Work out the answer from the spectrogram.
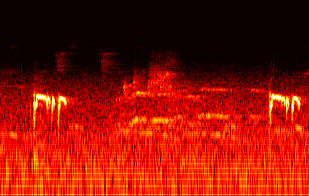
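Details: Local zebra dove singing, used as a lure to prompt other doves to sing: two short, stuttering cooing phrases that rise then break into quick pulses, about three and a half seconds apart, over a faint steady background hum.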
